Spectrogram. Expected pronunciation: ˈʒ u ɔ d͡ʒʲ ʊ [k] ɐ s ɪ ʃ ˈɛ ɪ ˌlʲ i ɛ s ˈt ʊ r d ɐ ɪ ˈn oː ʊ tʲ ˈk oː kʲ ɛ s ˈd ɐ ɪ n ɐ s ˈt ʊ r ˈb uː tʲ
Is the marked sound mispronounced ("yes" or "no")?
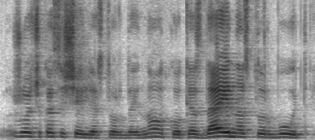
no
